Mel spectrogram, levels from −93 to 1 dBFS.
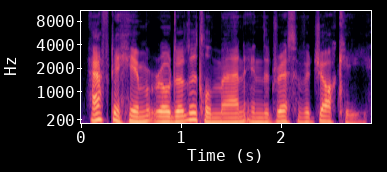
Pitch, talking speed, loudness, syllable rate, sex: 135 Hz, 250 wpm, -18 LUFS, 5.5 syllables/s, male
